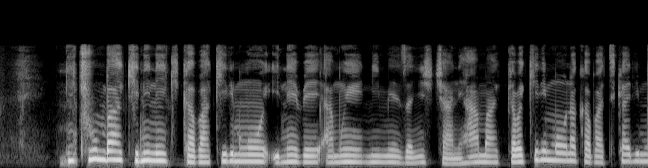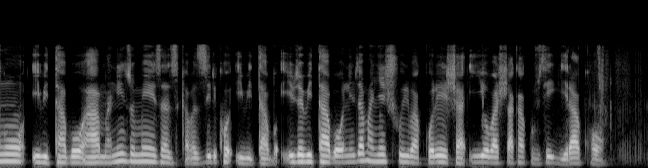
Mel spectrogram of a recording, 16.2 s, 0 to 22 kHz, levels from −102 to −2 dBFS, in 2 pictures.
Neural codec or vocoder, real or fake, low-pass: none; real; 7.2 kHz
